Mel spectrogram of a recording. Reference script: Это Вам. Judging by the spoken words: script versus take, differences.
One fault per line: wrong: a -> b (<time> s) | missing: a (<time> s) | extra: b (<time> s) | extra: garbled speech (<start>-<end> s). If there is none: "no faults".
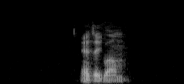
no faults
